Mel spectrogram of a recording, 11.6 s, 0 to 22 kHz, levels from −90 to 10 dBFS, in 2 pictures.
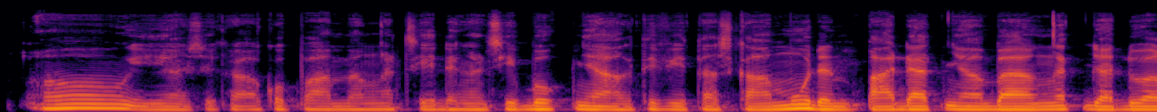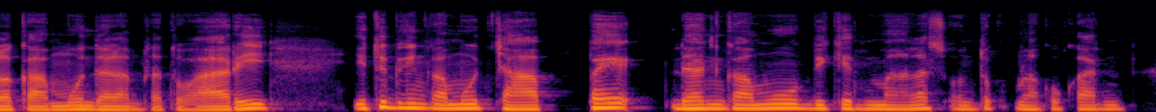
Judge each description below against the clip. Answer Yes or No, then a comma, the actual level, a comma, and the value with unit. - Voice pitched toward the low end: Yes, low, 115 Hz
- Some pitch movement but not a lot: Yes, average, 4.2 semitones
